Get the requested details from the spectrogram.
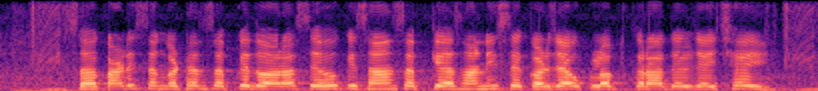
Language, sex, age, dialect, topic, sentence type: Magahi, male, 18-24, Western, agriculture, statement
